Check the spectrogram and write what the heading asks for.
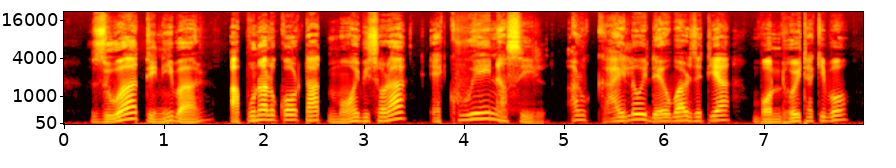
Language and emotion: Assamese, disgusted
